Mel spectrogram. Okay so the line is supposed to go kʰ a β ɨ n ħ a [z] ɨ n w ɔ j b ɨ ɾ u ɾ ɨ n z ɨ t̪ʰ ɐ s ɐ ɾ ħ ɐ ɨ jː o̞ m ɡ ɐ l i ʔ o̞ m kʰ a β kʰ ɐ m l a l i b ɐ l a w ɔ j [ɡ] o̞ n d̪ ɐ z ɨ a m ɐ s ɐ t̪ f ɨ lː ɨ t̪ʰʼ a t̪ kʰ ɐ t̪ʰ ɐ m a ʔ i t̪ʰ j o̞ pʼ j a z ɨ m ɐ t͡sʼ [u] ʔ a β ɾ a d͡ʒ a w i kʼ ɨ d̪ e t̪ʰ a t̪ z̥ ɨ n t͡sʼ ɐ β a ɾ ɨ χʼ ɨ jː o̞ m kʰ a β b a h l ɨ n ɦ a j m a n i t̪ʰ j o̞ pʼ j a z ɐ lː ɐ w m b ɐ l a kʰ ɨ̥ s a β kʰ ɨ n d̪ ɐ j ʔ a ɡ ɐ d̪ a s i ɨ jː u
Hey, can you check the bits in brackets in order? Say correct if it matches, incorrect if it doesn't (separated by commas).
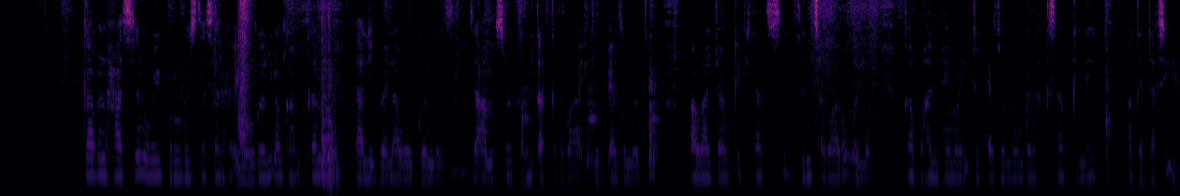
incorrect, correct, correct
